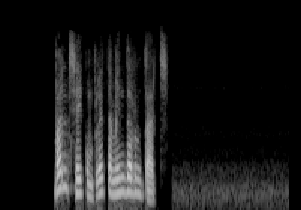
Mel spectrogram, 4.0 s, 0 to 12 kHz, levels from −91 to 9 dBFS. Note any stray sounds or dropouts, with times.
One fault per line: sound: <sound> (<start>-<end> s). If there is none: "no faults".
no faults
